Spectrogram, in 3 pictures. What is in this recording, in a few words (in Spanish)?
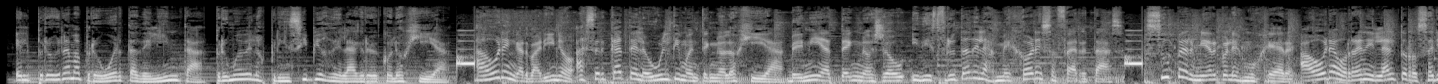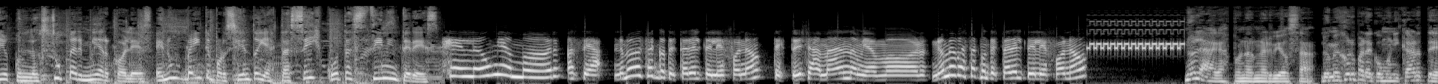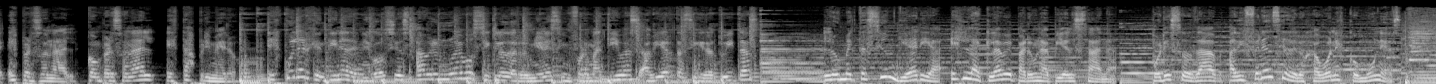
locucion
